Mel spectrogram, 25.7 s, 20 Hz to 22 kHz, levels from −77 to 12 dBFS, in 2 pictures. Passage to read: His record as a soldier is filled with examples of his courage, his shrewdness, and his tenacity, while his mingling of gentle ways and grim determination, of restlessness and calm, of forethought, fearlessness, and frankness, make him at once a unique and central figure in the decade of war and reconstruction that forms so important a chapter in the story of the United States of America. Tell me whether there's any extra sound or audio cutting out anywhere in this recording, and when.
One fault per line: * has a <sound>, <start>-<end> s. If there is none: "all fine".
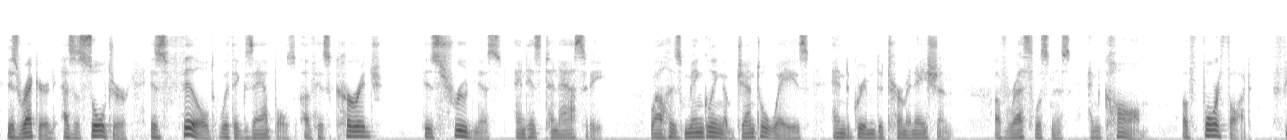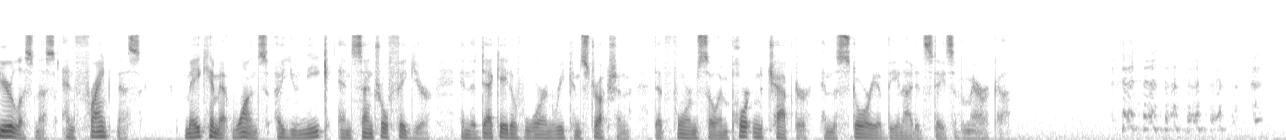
* has a laugh, 24.0-25.5 s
